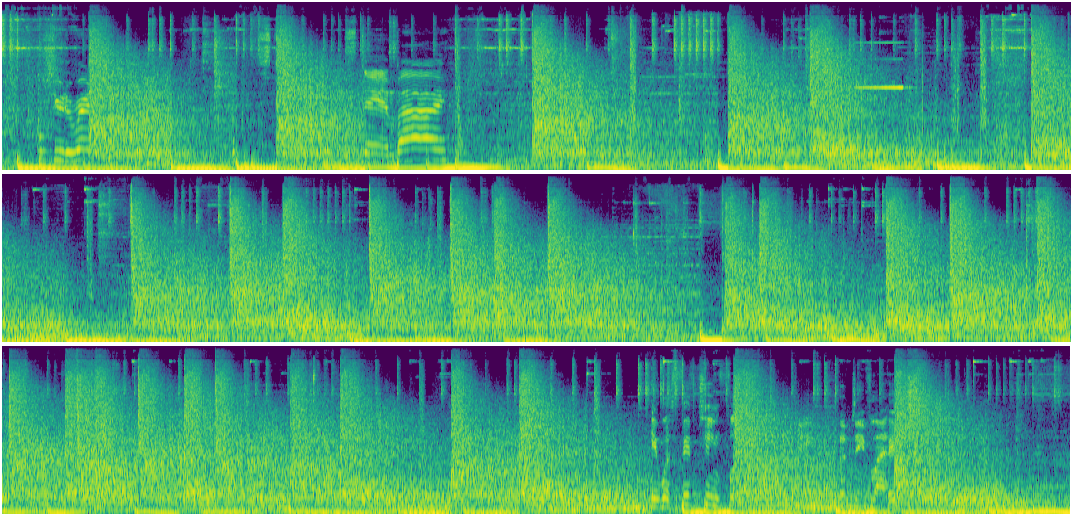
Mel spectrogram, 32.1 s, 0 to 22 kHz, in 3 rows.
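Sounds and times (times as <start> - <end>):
handgun shots: 0.8 - 1.6, 2.8 - 3.4, 5.2 - 6.4, 7.2 - 17.2, 17.8 - 27.6, 28.7 - 31.7.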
